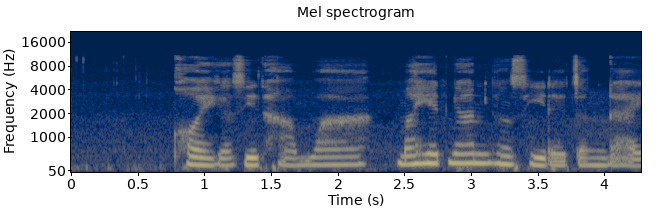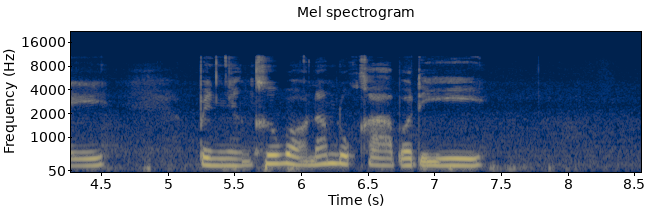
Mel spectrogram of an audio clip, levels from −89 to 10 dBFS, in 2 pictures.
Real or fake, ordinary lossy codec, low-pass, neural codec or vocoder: real; none; 10.8 kHz; none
